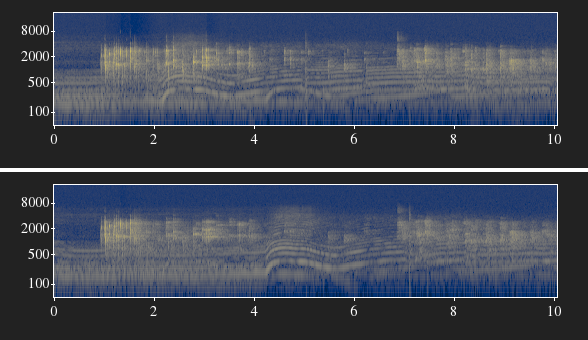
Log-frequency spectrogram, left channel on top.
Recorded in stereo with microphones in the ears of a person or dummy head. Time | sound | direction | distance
0.9 | keys jangling | 5° right (ahead or behind) | 0.6 m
